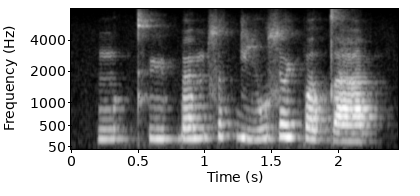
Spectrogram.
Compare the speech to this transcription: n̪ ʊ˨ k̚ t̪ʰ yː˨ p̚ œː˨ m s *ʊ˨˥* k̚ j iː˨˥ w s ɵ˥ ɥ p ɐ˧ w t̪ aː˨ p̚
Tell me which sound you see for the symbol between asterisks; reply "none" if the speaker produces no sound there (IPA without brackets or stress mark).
ʊ˧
